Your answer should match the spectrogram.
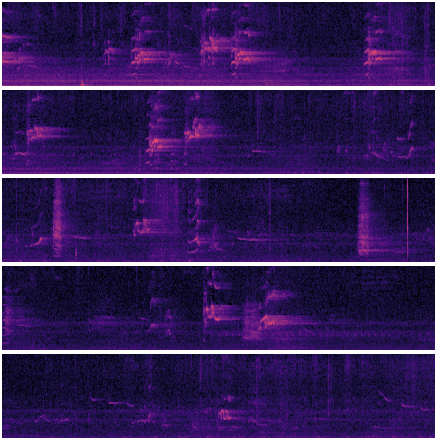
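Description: Wild birds calling outdoors: short, high calls come every second or so for the first ten seconds, then more sparsely. A faint low hum fades out about ten seconds in.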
